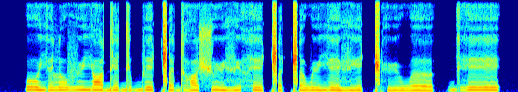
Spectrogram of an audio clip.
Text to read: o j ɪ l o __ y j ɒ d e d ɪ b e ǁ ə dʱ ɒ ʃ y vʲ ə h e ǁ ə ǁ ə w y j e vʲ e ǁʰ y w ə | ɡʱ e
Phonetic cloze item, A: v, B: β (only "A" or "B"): A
